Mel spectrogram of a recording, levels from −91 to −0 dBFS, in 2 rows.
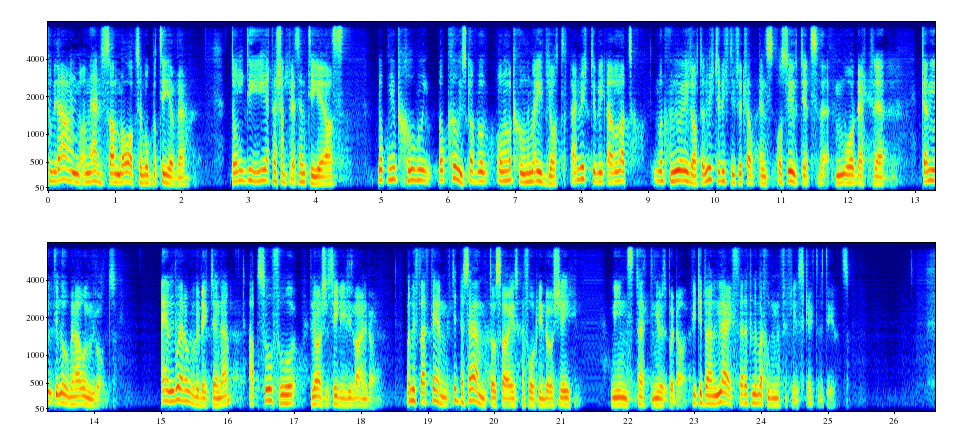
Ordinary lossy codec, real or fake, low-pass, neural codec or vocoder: none; fake; 7.2 kHz; codec, 16 kHz, 0.5 kbps, FreqCodec, larger model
